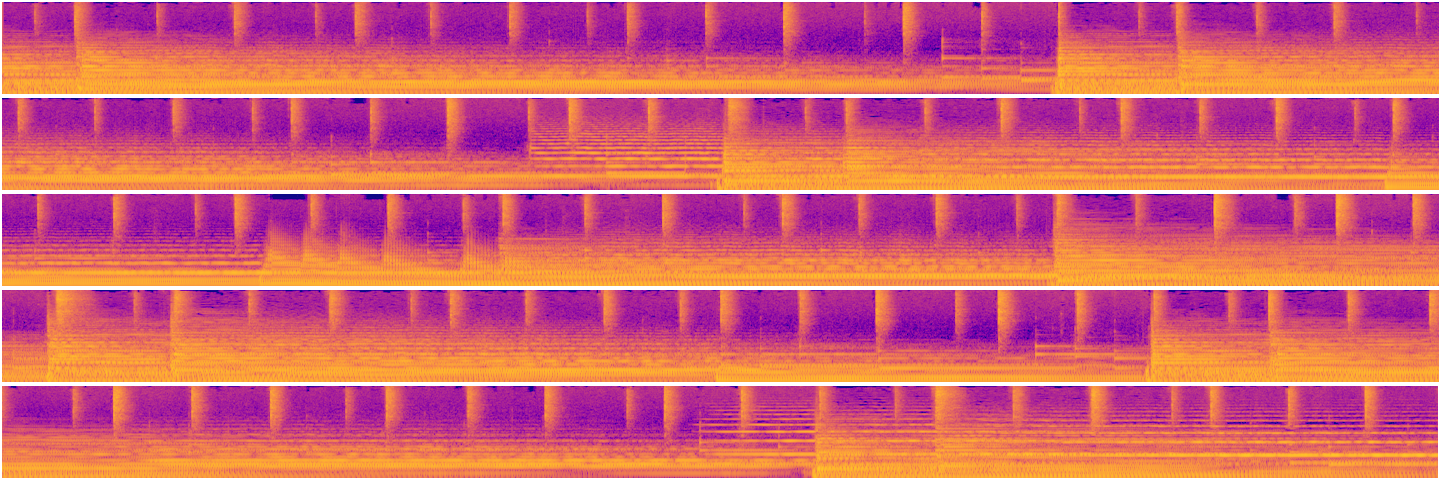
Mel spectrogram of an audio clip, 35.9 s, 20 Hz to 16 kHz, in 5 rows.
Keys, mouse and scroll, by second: 0.3 click, 0.6 middle click, 2.9 g, 3.8 click, 4.3 click, 4.6 middle click, 5.0 g, 5.6 click, 6.2 click, 6.4 middle click, 6.9 click, 7.8 middle click, 10.3 click, 10.5 middle click, 11.0 click, 11.8 middle click, 13.5 click, 14.2 middle click, 14.2 click, 14.7 middle click, 15.0-15.6 scroll down 4, 15.6 KP_1, 16.8 scroll up 2, 17.0 middle click, 17.4 scroll up 2, 17.6 middle click, 18.7 alt+click, 19.4 click, 19.8 3, 20.2 alt+click, 21.6 ctrl+KP_Add, 22.7 middle click, 23.2 r, 25.4 click, 25.5 middle click, 26.1 click, 26.8 middle click, 27.3 click, 28.1 middle click, 28.7 click, 29.1 shift+click, 29.4 click, 30.0 click, 30.2 shift+click, 31.0 middle click, 31.0-32.6 scroll up 2, 31.3 shift+middle click, 32.6 i, 33.9 i.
